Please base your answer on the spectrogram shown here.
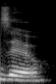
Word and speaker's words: Xu: Zoo, like you're going Zoo.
